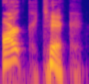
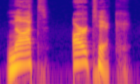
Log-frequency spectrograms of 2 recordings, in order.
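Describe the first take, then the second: First: Arctic, the c sounded: ARK-tik. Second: Arctic said ARR-tik, no k sound; Arctic without the k. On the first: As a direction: say Arctic with a hard k. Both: Shown as a demonstration. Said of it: "in capital letters".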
